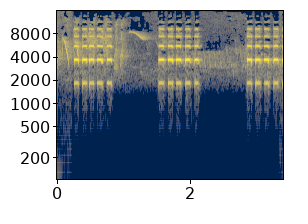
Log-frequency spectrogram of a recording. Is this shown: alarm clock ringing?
yes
